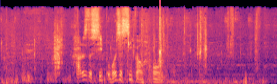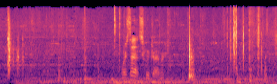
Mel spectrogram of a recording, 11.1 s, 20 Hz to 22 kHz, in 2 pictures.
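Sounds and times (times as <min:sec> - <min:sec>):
low steady hum: 0:02.7 - 0:11.0.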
